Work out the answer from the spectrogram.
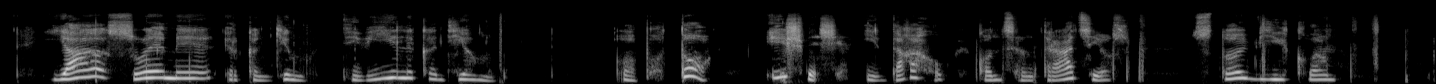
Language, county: Lithuanian, Vilnius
